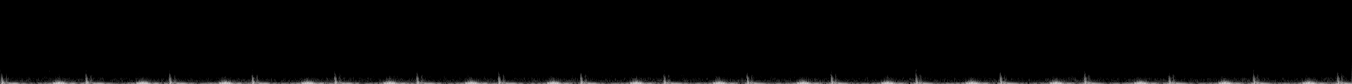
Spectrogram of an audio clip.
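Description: Regular low thudding heartbeats at about 71 a minute, with no breathing noise during a breath hold; normal heart sounds.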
